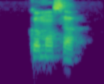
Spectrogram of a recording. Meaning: what do you mean? how do you mean? say what? how so?
- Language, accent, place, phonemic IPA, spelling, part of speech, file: French, France, Lyon, /kɔ.mɑ̃ sa/, comment ça, phrase, LL-Q150 (fra)-comment ça.wav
